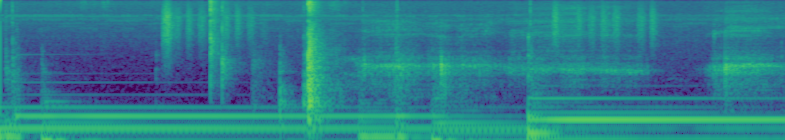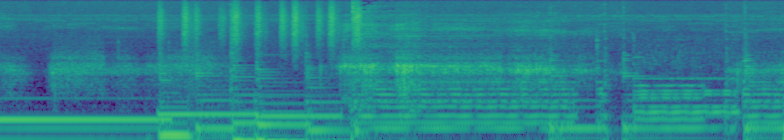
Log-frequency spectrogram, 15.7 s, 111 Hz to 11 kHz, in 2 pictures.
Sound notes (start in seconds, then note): 3.5 Kim snoring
